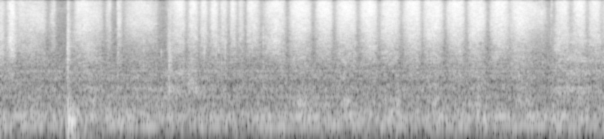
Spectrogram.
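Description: Steady hand rubbing of paper over a printing plate, a dry rhythmic scraping repeated in quick even strokes, close and fairly loud, with no voices.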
